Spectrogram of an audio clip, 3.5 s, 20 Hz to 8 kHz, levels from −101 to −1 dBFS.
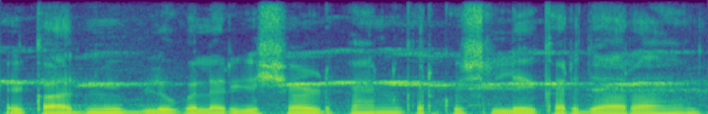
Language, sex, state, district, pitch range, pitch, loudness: Hindi, male, Uttar Pradesh, Lucknow, 95-100 Hz, 100 Hz, -15 LUFS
